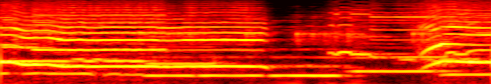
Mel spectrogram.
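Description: Beiguan luantan music led by a shrill reed wind instrument, a suona, playing loud held notes that slide from pitch to pitch. The line breaks off briefly about a second and a half in, and a new phrase starts just before the end.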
